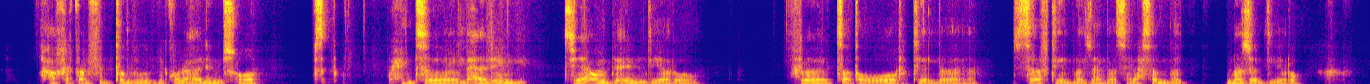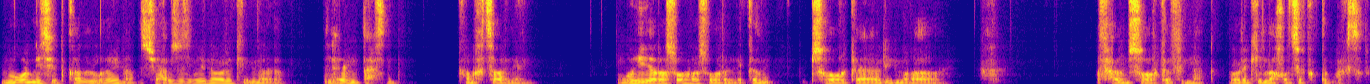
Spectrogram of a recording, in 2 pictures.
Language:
Judeo-Arabic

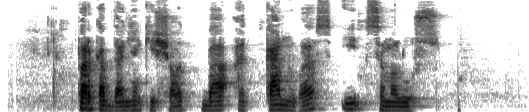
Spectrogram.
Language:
Catalan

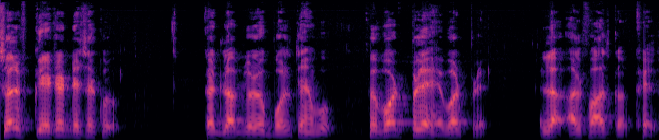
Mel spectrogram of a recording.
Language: Urdu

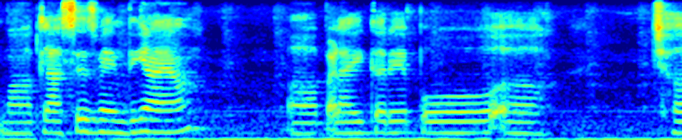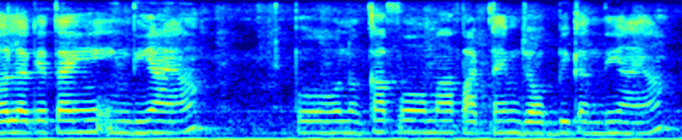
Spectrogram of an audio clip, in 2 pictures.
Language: Sindhi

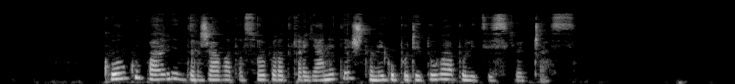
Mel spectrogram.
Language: Macedonian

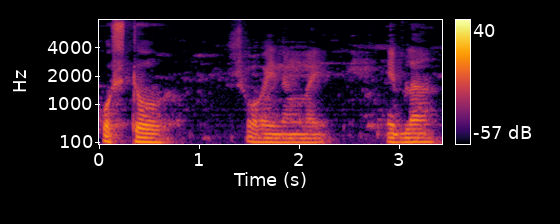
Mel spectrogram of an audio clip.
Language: Bodo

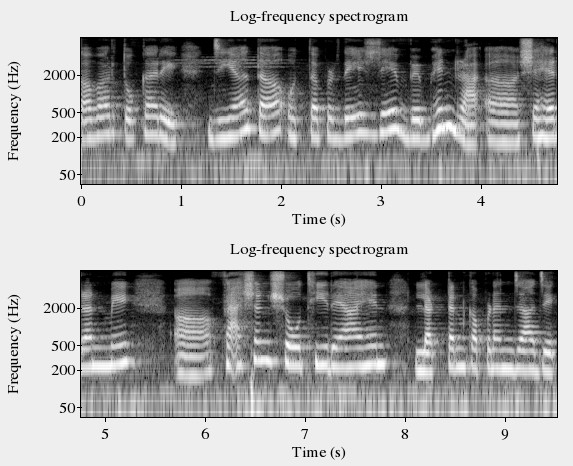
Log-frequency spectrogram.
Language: Sindhi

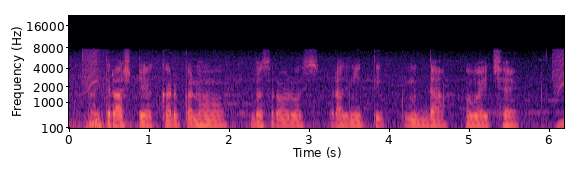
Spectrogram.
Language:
Maithili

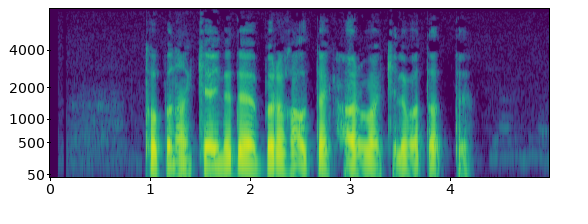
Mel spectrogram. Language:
Uyghur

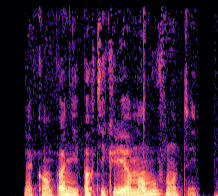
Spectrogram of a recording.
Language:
French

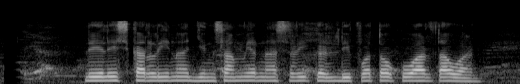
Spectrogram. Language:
Sundanese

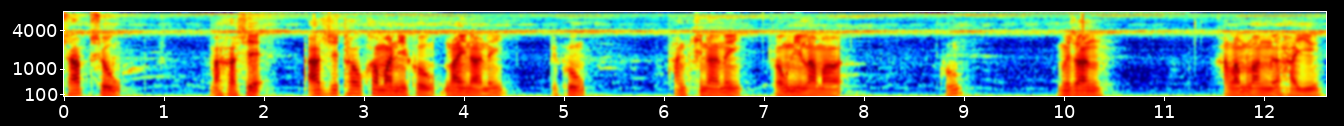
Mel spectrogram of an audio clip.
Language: Bodo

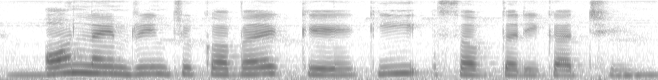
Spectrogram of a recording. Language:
Maithili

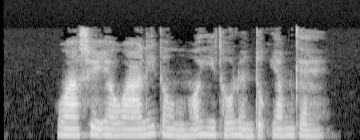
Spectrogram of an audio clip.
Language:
Cantonese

